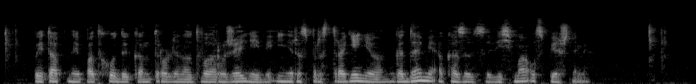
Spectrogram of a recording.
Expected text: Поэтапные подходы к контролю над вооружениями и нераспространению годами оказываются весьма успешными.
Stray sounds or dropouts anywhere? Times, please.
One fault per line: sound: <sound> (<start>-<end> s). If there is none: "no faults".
no faults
